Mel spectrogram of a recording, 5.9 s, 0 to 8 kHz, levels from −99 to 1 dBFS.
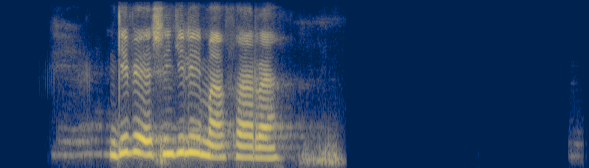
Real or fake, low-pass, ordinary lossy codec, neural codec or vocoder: real; 7.2 kHz; Opus, 24 kbps; none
